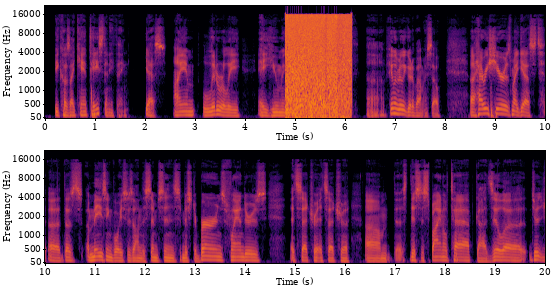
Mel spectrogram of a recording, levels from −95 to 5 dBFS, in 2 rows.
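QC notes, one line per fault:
4.81–6.14 s wrong sample width: loud noise swamps the audio, with the original faint underneath, running 1.33 times fast and high in pitch. Bytes are regrouped across sample boundaries, which fits packed 24-bit data being read as 32-bit samples.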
